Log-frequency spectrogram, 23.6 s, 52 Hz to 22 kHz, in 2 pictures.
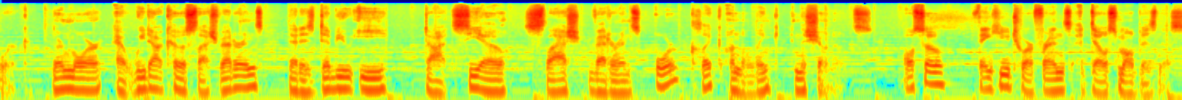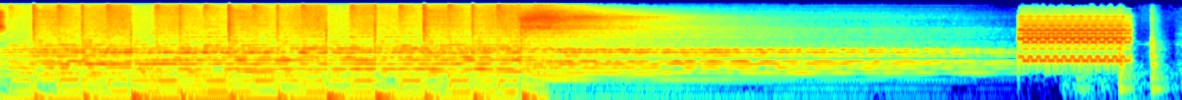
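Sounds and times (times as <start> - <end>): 
music: 0.0 - 23.2
speech: 0.5 - 12.5
telephone ringing with a bright electronic trill: 22.0 - 23.3.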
